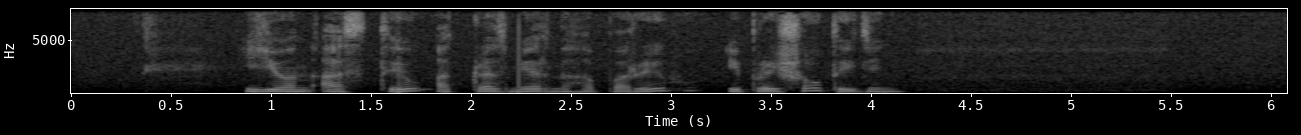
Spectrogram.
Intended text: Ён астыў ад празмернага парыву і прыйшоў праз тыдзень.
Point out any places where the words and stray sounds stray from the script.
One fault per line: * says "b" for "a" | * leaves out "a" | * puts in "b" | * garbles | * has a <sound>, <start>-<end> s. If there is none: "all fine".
* leaves out "праз"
